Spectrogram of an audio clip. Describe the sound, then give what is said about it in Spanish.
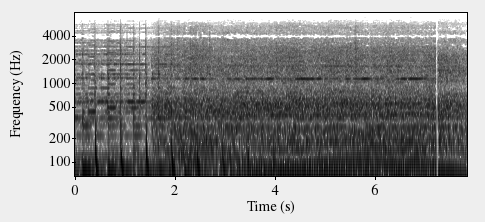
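Night roadworks at the Concheiros roundabout, with concreting and asphalting: heavy truck engines rumble steadily, reversing beeps sound, and a few metallic clanks ring out in the first seconds. “no es que se te haya estropeado la radio ahora de repente, es que así sonaba la rueda de Concheiros esta madrugada, más o menos hasta las 4, se mantuvieron los trabajos de hormigonado, de asfaltado en esa calle.”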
